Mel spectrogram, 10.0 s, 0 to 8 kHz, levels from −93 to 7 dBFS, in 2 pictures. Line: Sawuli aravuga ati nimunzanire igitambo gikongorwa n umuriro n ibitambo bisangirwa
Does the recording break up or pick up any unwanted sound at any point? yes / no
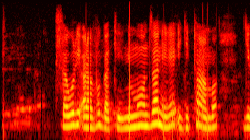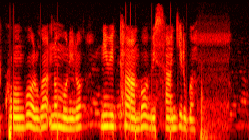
yes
